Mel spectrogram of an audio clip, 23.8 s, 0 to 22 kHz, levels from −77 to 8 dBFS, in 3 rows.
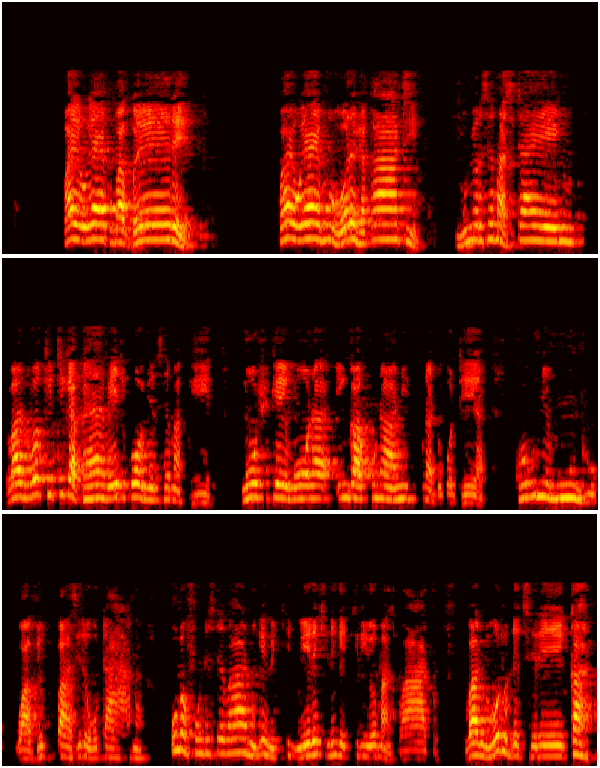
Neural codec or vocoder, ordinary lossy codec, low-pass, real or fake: none; MP3, 32 kbps; 7.2 kHz; real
